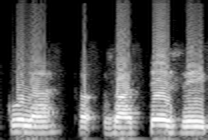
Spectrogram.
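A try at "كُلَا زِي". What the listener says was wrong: এটা কিন্তু দদ না, জ জ এবং নরম হবে। জ রে জি কুলা জি।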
